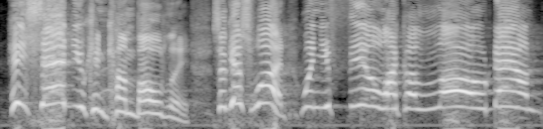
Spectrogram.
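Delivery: loud, emphatic pulpit delivery; forceful preaching. Acted. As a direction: drive it home to the congregation.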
